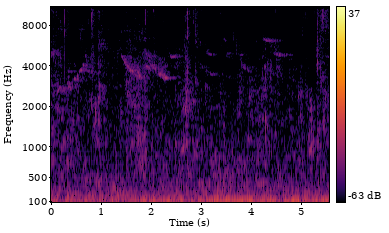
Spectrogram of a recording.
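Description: Faint chirps of small birds: several short, high calls, some sliding downward in pitch, over a steady low rumble.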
